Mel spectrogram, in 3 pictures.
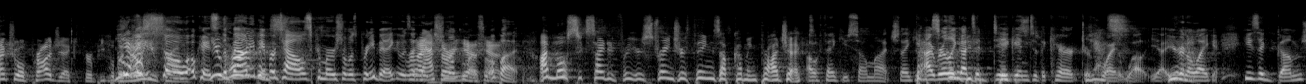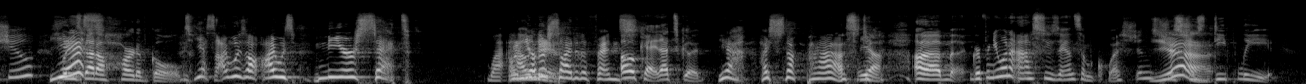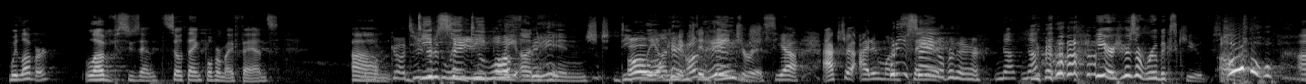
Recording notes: Recorded live at Canada FanExpo.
